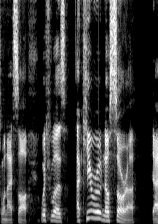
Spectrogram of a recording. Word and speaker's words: Ahiru no Sora: The first one I saw, which was Ahiru no Sora.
